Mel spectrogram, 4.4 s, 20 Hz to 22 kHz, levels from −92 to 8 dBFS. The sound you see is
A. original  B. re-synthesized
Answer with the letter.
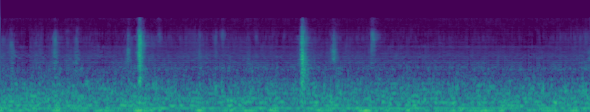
B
